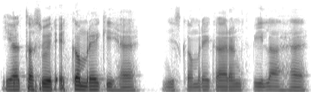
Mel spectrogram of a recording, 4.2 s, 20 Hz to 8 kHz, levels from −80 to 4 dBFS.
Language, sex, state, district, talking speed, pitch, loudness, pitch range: Hindi, male, Jharkhand, Palamu, 175 wpm, 100 Hz, -21 LUFS, 95-105 Hz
